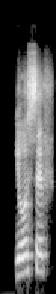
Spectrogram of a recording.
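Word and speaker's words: Yosef (יוסף): It is pronounced Yosef in Hebrew, meaning the Lord increase.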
